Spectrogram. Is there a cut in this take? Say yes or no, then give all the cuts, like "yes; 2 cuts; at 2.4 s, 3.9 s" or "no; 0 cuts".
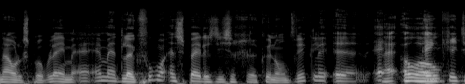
no; 0 cuts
